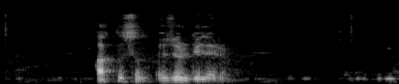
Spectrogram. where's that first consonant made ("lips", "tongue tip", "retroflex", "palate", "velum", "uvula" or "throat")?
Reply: throat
